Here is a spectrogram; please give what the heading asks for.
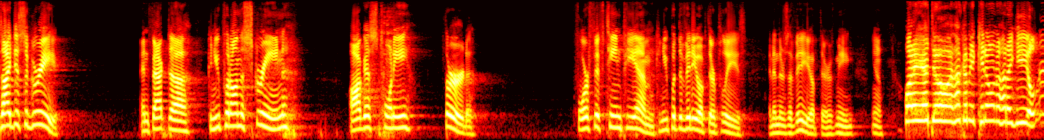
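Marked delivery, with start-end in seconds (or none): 0.0-0.9 higher, louder mock objection; mock Satan objection. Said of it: "he comes up and he says". 13.5-15.5 much higher, louder mock outraged shout; road rage yell. Video of himself yelling at driver.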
